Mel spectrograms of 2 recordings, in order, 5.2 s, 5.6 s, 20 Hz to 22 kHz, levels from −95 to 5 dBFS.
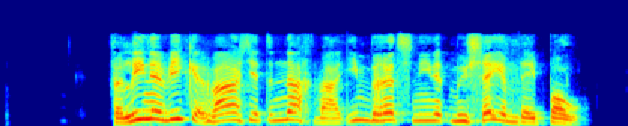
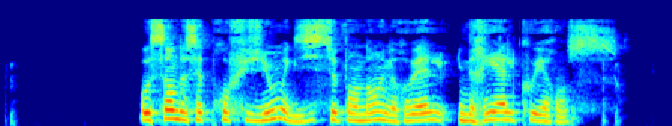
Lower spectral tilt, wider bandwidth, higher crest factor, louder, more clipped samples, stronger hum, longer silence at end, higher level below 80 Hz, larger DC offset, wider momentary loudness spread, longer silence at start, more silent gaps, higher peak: about the same, -5.5 dB/octave vs -4.5 dB/octave; second, 7.4 kHz vs 11.5 kHz; about the same, 14 dB vs 18 dB; first, -15 LUFS vs -23 LUFS; neither; neither; about the same, 0.45 s vs 0.5 s; first, -58 dBFS vs -68 dBFS; neither; second, 10 LU vs 14 LU; second, 0.95 s vs 1.15 s; neither; first, -2 dBFS vs -6 dBFS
